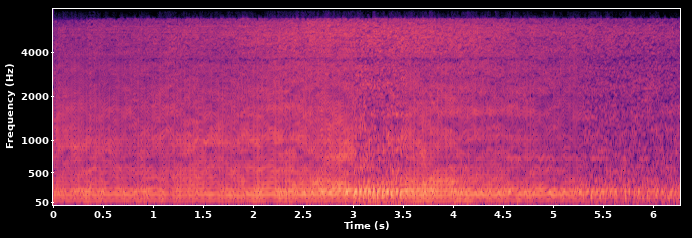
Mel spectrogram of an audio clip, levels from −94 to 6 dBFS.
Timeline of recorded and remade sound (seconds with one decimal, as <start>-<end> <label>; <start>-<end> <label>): 0.0-3.0 remade; 3.0-3.5 recorded; 3.5-5.3 remade; 5.3-6.3 recorded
